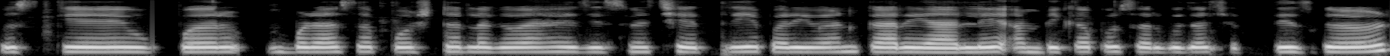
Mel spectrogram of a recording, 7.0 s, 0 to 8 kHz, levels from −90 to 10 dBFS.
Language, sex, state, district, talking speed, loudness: Hindi, female, Chhattisgarh, Sarguja, 130 wpm, -13 LUFS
